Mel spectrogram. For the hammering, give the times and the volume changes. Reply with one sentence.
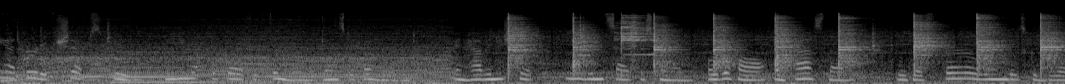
You can hear the hammering from 4.7 to 10.6 s, at a steady volume.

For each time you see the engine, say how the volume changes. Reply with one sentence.
You can hear the engine from 0.0 to 10.6 s, getting quieter.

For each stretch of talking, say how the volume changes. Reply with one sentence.
The talking can be heard from 0.0 to 10.6 s, at a steady volume.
